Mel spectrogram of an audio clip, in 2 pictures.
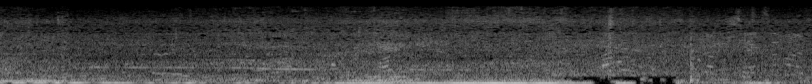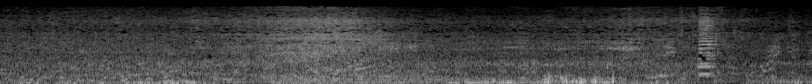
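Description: Car moving slowly along a wet road: a steady low engine and road rumble, with a hiss of tyres on wet tarmac swelling about eleven seconds in.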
